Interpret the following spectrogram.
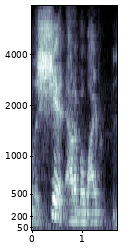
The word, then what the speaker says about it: wyvern: shit out of a wyvern. Am I saying it right now? What, Wyvern? Wyvern. Yeah. Okay. Yeah.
